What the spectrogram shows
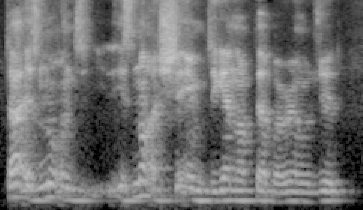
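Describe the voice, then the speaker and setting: Brief: male podcast co-host, higher voice, slangy and blunt, slightly off-mic. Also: fairly quick, a bit bright, distant mic, poor audio. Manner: direct, argumentative, with casual slang. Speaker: podcast co-host, Liverpool fan. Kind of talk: casual football chat.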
